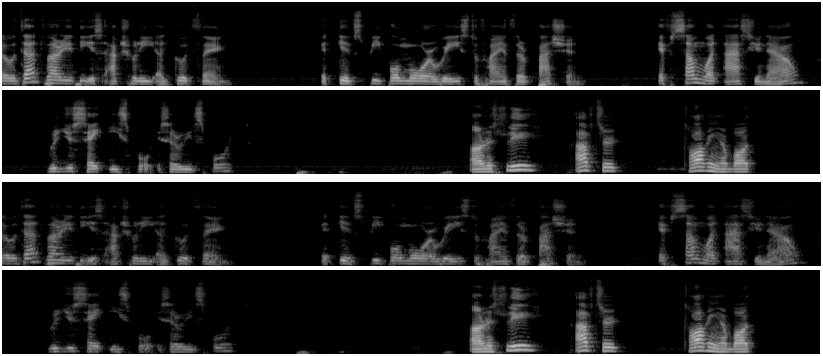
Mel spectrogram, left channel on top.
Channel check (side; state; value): both; normal; correlation 0.83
